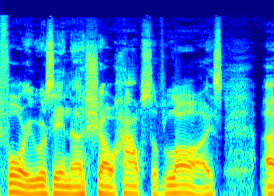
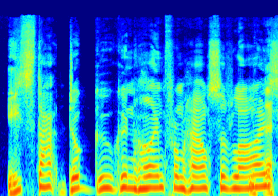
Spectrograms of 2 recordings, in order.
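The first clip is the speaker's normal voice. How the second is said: high, drawn-out disbelieving question; incredulous recognition; 9 semitones higher, slower than usual. Retold or imitated. Film fan retelling spotting an actor on screen, incredulous. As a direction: stretch it out high, amazed to spot him. Acting out own surprised reaction watching.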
